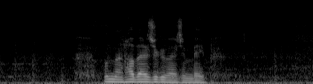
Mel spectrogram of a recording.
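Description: A man speaks loudly and firmly nearby.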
